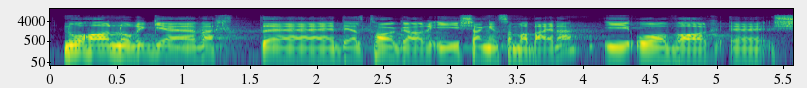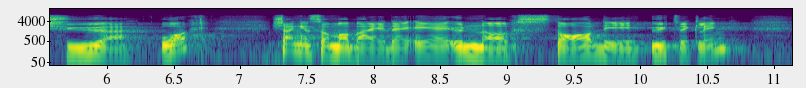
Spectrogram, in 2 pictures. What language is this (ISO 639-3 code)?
nor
